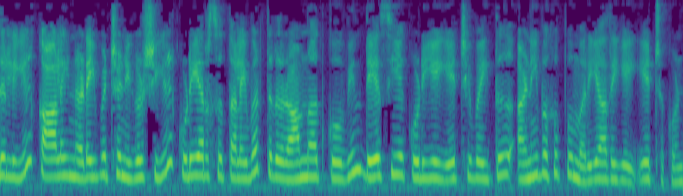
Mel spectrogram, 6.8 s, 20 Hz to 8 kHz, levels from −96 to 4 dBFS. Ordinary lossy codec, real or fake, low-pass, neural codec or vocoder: none; real; none; none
